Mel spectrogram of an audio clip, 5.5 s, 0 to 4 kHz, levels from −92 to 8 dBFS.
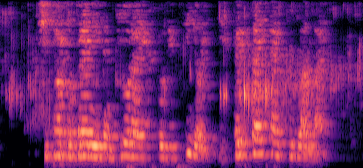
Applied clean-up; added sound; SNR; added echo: classical method WPE with log-MMSE.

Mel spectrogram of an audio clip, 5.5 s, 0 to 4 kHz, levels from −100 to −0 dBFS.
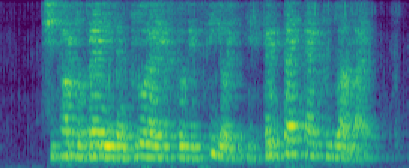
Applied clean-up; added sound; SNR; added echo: neural separator model SepFormer DNS4.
